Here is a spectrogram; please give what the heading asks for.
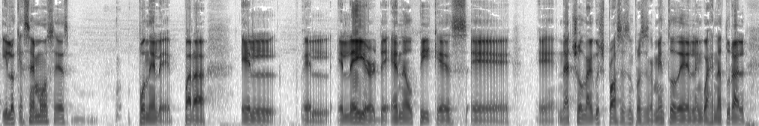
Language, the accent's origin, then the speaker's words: Spanish; Honduras; moved away as an adult; now in Guatemala; yo soy de Honduras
